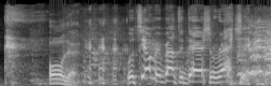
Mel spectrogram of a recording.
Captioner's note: laughter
